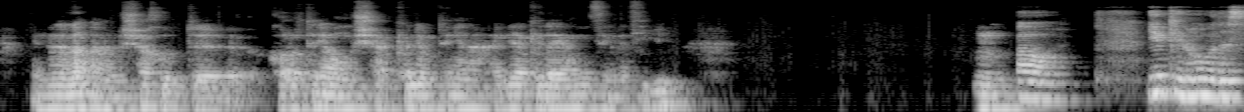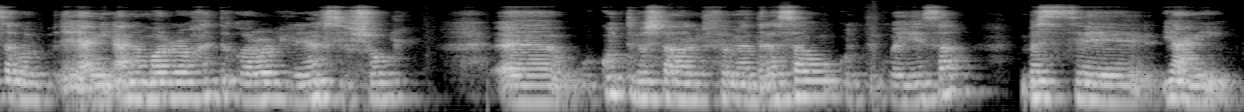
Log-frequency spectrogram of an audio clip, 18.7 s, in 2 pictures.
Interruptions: none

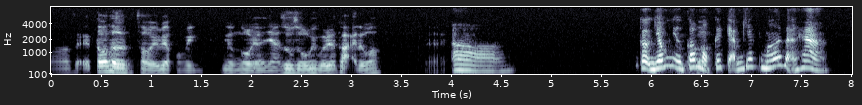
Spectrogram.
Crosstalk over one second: none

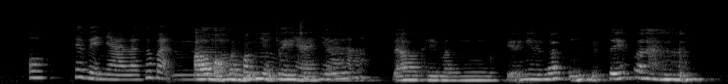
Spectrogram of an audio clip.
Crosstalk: present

